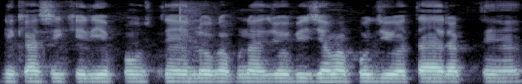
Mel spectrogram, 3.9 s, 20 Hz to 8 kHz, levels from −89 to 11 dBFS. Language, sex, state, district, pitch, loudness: Hindi, male, Bihar, Vaishali, 125 Hz, -16 LUFS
